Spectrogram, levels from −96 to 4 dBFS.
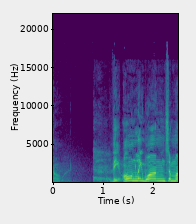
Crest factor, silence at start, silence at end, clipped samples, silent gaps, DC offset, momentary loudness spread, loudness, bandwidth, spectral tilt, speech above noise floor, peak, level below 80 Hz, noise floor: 16 dB; 0 s; 0 s; under 0.1%; none; under 0.1%; 11 LU; -19 LUFS; 15.5 kHz; -5 dB/octave; 46 dB; -4 dBFS; -62 dBFS; -64 dBFS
